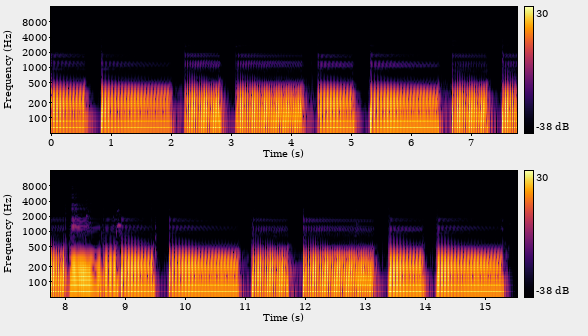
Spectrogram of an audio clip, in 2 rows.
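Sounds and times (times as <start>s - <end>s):
country bass bridge: 0.0s - 15.5s.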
